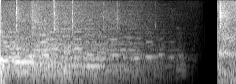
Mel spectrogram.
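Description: Soft background music with a faint ticking beat, fading out to silence about a second and a half in.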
